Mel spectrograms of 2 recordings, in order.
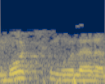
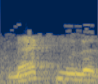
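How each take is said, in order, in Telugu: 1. మొదటి పేరును బదులుగా 'moksh' అని పలుకుతారు. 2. మొదటి పేరును చిన్న 'max' ధ్వనితో పలుకుతారు. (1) "దయానంద సరస్వతి ఉచ్చారణ చేసింది ఏంటంటే మోక్ష్ మూలర్ అన్నట్ట" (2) "మ్యాక్స్ మూలర్ ని"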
